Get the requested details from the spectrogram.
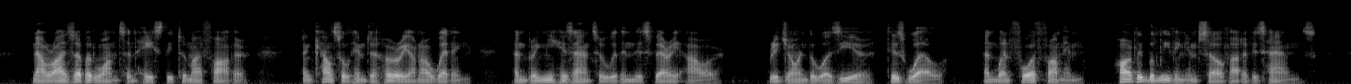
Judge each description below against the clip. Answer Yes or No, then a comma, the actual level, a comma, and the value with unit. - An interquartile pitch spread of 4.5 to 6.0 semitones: Yes, average, 5.2 semitones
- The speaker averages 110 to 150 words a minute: No, average, 200 wpm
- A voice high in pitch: No, very low, 75 Hz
